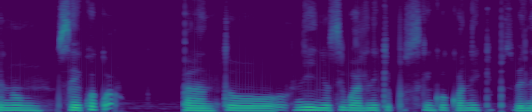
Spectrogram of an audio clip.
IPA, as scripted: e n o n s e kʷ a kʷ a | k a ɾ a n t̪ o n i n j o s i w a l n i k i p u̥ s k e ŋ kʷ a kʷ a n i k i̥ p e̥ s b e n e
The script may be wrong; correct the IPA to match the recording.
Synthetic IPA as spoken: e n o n s e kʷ a kʷ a | p a ɾ a n t̪ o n i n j o s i w a l n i k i p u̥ s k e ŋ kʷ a kʷ a n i k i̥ p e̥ s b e n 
